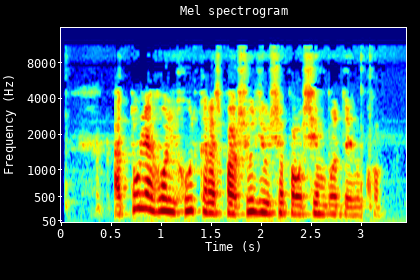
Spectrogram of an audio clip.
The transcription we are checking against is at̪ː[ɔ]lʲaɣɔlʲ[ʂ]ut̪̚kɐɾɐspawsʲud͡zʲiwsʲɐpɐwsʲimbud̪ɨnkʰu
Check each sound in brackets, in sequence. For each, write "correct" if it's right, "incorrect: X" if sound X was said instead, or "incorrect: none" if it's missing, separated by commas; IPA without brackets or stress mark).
incorrect: u, incorrect: x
